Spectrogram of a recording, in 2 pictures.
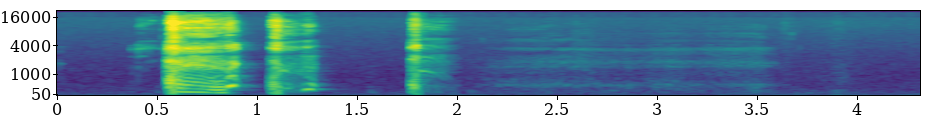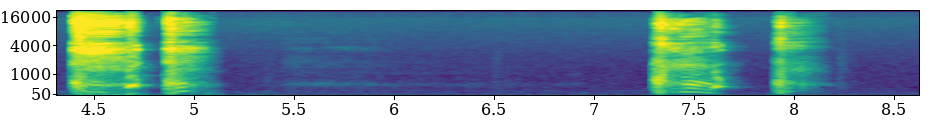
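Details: Female with a barking cough: seven harsh, barky coughs in three short bursts separated by quiet pauses, a coughing fit.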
